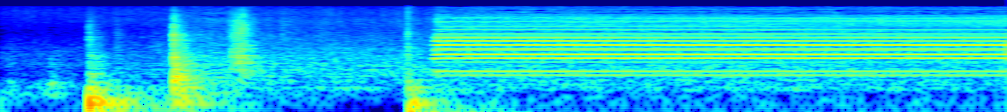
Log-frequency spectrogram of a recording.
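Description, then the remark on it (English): A few thumps and a car door slam, then a fist strikes the car horn, which blares loudly and continuously, a steady harmonic honk held unbroken to the end. “Before my better judgment had a second to catch up with my body, I had already thrown open my car door, taken a step out, and slammed my fist into the horn.”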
